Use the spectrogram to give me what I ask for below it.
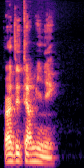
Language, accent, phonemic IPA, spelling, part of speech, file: French, France, /ɛ̃.de.tɛʁ.mi.ne/, indéterminé, adjective, LL-Q150 (fra)-indéterminé.wav
- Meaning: 1. undetermined 2. uncertain, unsure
